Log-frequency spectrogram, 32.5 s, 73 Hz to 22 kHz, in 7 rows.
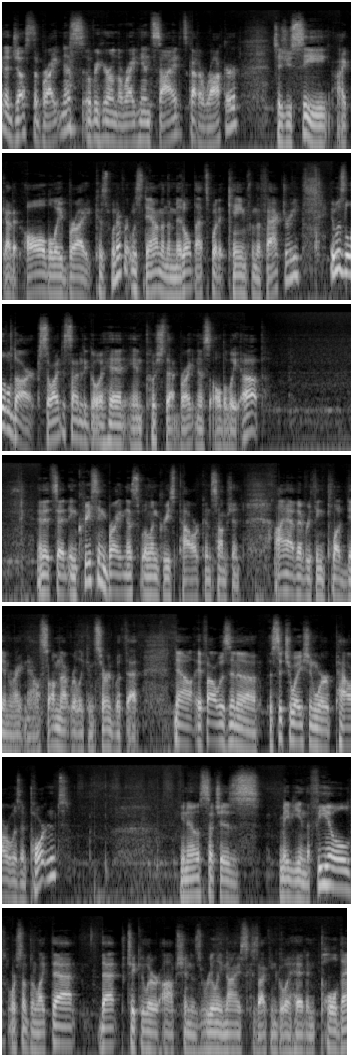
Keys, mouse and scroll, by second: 25.1 space, 31.4 space.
